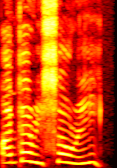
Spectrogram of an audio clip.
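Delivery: very high squeaky little mouse; tiny mouse voice. Acted. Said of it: "says the mouse".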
